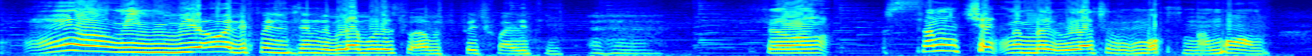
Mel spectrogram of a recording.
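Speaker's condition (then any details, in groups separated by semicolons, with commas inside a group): Cerebral palsy; not congenital, impairs coordination, affected walking; one medication, down from five; at one point could not talk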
